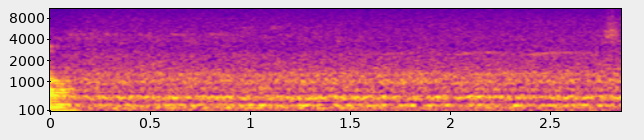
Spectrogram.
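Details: Swarming honey bees at a hive make a continuous, thick buzzing drone of unchanging pitch, with a short louder noise at the end.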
